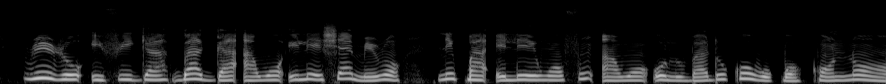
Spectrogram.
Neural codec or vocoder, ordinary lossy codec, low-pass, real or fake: none; none; 14.4 kHz; real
